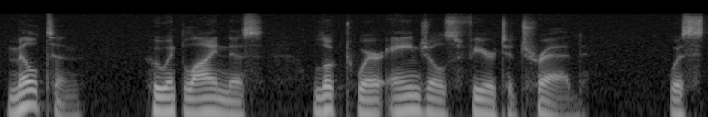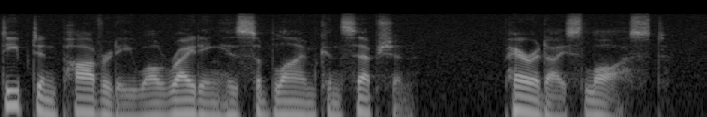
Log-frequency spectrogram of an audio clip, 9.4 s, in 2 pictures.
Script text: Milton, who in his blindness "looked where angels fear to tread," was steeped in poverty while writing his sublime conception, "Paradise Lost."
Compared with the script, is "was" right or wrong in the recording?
right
